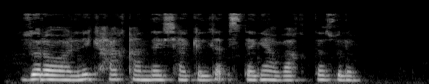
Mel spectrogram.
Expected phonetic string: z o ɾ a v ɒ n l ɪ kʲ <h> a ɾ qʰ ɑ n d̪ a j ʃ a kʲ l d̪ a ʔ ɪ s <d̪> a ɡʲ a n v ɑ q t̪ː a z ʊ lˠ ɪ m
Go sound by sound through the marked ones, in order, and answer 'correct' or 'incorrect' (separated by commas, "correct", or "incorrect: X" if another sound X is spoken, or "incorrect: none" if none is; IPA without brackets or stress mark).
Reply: correct, incorrect: t̪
